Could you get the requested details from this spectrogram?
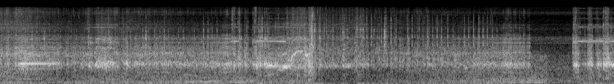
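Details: Axial Yeti RC truck driving after its front left tire hit a tree: a thin squeak chirps over ratchety rubbing. Owner suspects a squeaky bearing and possibly something bent; not confirmed.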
